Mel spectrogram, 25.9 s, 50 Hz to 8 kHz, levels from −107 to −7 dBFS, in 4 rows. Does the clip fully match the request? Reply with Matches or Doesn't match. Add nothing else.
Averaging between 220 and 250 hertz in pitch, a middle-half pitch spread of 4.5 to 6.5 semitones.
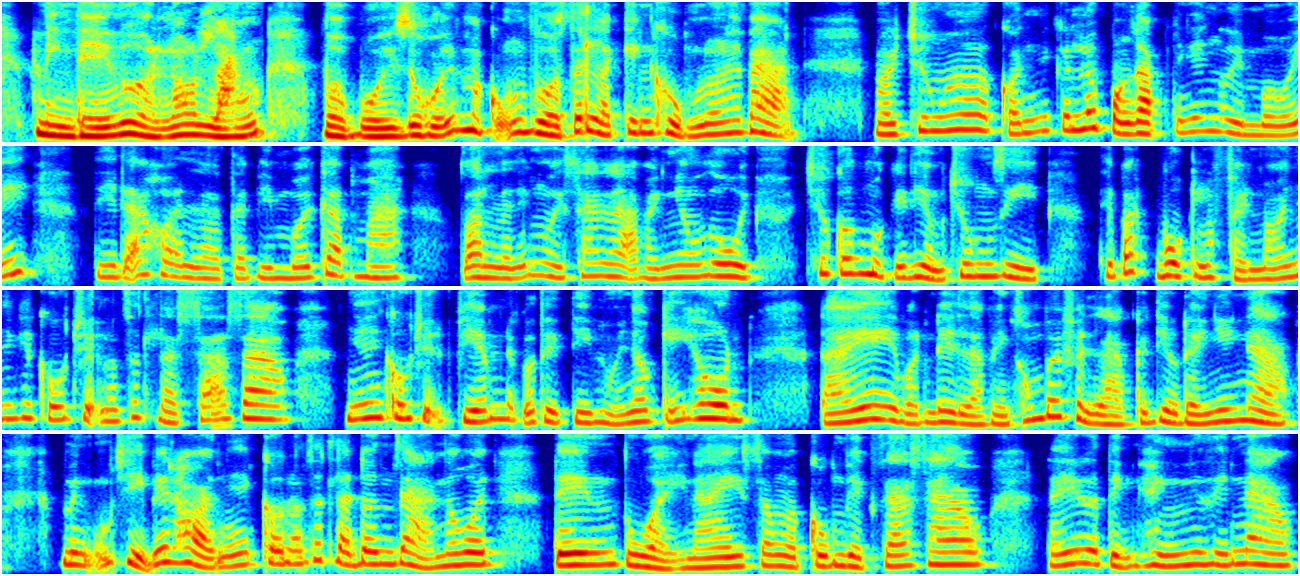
Doesn't match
